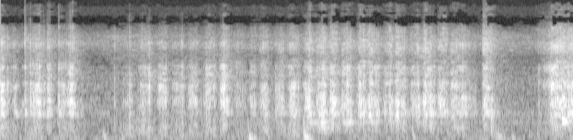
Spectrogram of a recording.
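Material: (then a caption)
Foil. Fingertips and nails rub and scratch the foil lid and rim of a Maggi instant noodle cup. The result is a dry, raspy scratching in quick, uneven strokes, mostly in the mid range with some brighter edges, with short quieter gaps in between.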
